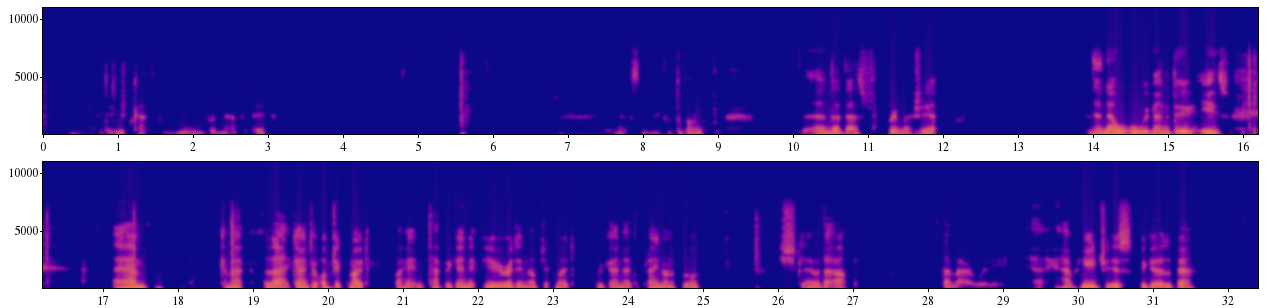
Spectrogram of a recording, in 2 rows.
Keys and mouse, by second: 0.8 ctrl+r, 5.5 a, 8.9 KP_5, 18.7 Tab, 22.8-25.6 drag, 25.6 s, 28.7 click, 32.2-32.4 drag.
